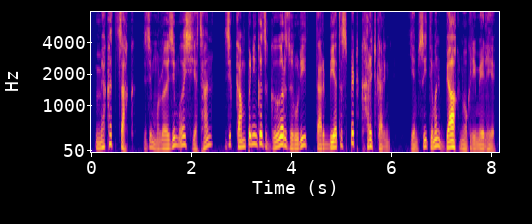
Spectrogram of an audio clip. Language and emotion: Kashmiri, angry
